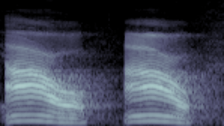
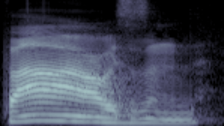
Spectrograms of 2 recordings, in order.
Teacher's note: Et là, ce n'est pas ou. C'est pas O, c'est AO. AO. C'est ce qu'on appelle une diphtongue.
